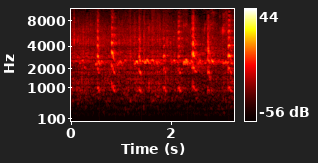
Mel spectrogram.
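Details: Coots fighting at Stodmarsh in Kent, UK, give short, sharp, nasal calls at an uneven quick pace, some doubled, with a thin high tone running underneath.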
